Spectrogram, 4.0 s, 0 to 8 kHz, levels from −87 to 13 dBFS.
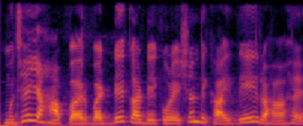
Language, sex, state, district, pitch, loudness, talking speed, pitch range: Hindi, female, Madhya Pradesh, Katni, 205 Hz, -17 LUFS, 150 wpm, 190-265 Hz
